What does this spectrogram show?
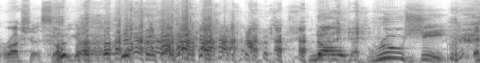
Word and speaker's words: Russia: story last week, and I pronounced it Russia, and we all thought like, wait, Russia? I've never heard of Russia. I later found out that it's pronounced Rushi.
